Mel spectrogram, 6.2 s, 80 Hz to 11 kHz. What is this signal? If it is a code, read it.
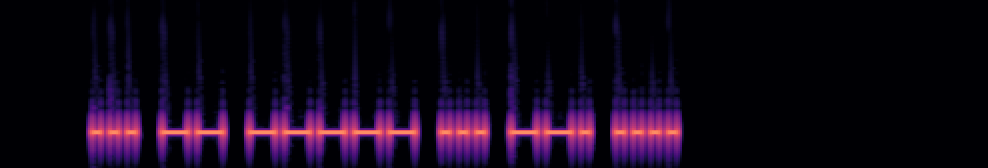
Morse code, heard as a keyed tone, about 21 wpm, 700 Hz. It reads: SM0SGH
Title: DXCC-100 Call Signs - 6 Characters - Repeated 2x - 22wpm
